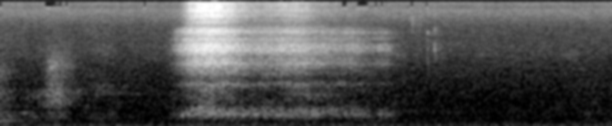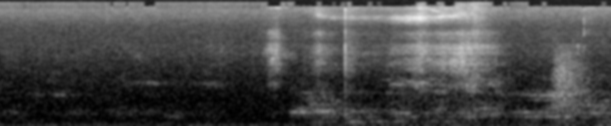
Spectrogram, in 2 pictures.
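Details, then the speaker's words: Nursing student demonstration of diaphragmatic breathing before effective coughing, one hand on chest and one on abdomen: two slow, deep, airy breaths in a quiet room. "Adapun teknik batuk efektif yaitu pernafasan diafragma dan Disini saya akan mempraktekannya satu tangan di atas dada dan satu tangan lagi di perut"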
